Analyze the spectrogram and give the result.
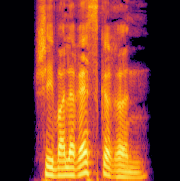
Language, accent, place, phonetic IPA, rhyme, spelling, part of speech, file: German, Germany, Berlin, [ʃəvaləˈʁɛskəʁən], -ɛskəʁən, chevalereskeren, adjective, De-chevalereskeren.ogg
- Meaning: inflection of chevaleresk: 1. strong genitive masculine/neuter singular comparative degree 2. weak/mixed genitive/dative all-gender singular comparative degree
